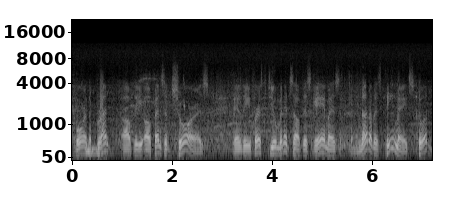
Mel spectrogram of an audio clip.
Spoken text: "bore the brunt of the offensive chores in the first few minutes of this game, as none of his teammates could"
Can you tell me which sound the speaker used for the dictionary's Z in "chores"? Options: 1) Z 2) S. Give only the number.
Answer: 1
